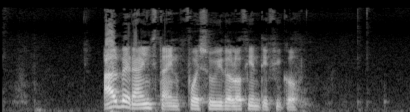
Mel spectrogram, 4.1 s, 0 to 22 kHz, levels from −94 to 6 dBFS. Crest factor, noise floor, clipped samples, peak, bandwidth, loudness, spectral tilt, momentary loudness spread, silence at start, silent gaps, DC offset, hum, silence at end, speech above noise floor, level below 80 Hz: 16 dB; -59 dBFS; under 0.1%; 0 dBFS; 16.5 kHz; -15 LUFS; -6 dB/octave; 12 LU; 1.05 s; none; under 0.1%; none; 1.1 s; 45 dB; -50 dBFS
